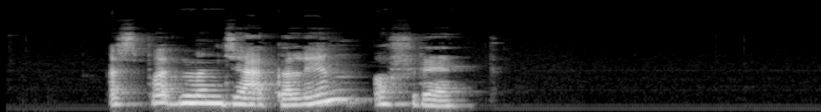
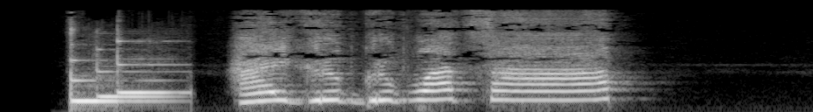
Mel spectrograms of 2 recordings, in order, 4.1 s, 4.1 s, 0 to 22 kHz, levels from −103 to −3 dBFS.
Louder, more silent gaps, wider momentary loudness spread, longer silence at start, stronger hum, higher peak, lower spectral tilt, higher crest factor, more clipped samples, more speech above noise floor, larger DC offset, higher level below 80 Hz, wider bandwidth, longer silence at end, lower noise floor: about the same, -22 LUFS vs -20 LUFS; neither; first, 11 LU vs 7 LU; first, 0.55 s vs 0.35 s; neither; about the same, -2 dBFS vs -4 dBFS; first, -5 dB/octave vs -3.5 dB/octave; first, 22 dB vs 16 dB; neither; about the same, 59 dB vs 62 dB; neither; second, -72 dBFS vs -64 dBFS; second, 7.8 kHz vs 16 kHz; first, 1.8 s vs 1 s; about the same, -80 dBFS vs -81 dBFS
